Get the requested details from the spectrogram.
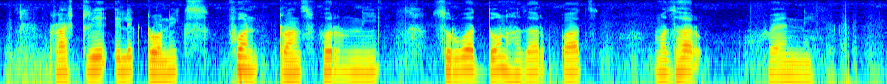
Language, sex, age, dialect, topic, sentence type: Marathi, male, 31-35, Northern Konkan, banking, statement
